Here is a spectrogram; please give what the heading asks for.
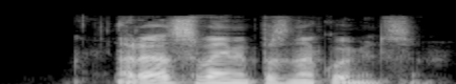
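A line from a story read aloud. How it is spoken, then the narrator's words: Plain. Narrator (Russian): сказал американец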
